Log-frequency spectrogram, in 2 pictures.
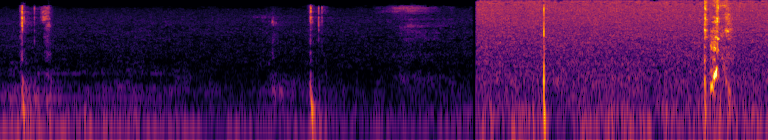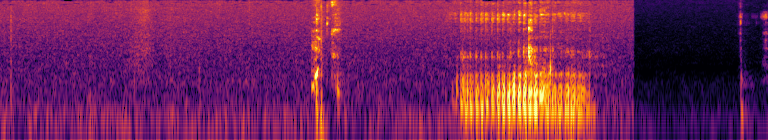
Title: Puppy hiccups #foryou #dogvideo #puppy #funnydog #doglover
